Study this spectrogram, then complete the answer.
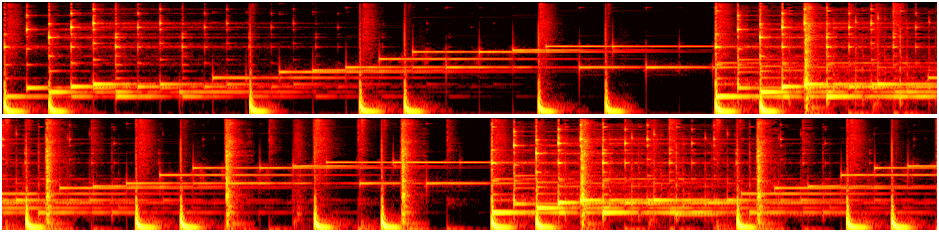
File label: Rhythm, ringtones; RhythmBielle; Coolpad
